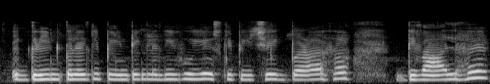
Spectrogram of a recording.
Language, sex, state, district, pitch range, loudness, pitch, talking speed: Hindi, female, Uttar Pradesh, Lucknow, 225-240 Hz, -15 LUFS, 235 Hz, 170 wpm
